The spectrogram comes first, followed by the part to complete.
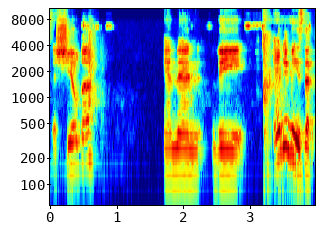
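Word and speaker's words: Ashildr: But because they don't pronounce the R's really, it's Ashilda.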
